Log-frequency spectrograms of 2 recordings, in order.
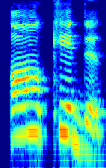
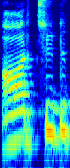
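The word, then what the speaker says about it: orchid: अब ये देखिए, ऑर्किड, क। ऑर्चिड कोई भी नहीं मेरा बच्चा बोलेगा, ऑर्किड है। बहुत लोग ऑर्चिड करके बोलते हैं इसको। ये ऑर्किड है राइट प्रोनाउंसिएशन।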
